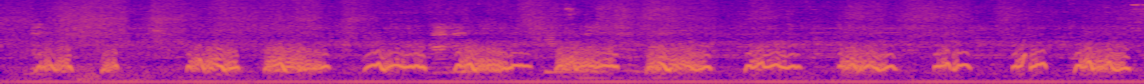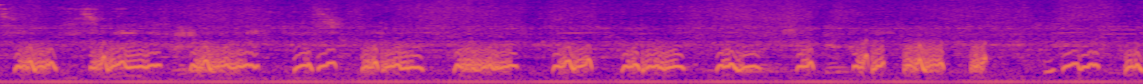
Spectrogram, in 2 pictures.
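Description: A guinea pig gives a long series of brief, squeaky chirps, repeated a little faster than twice a second. The calls show it wants to be petted, over a faint low electrical hum.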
